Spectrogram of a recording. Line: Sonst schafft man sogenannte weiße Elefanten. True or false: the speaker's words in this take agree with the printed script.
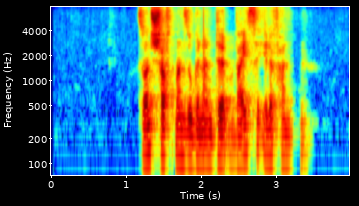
true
